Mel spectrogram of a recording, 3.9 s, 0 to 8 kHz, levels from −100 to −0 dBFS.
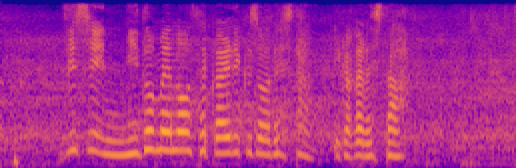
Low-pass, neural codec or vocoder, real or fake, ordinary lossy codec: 7.2 kHz; vocoder, 44.1 kHz, 128 mel bands, Pupu-Vocoder; fake; none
